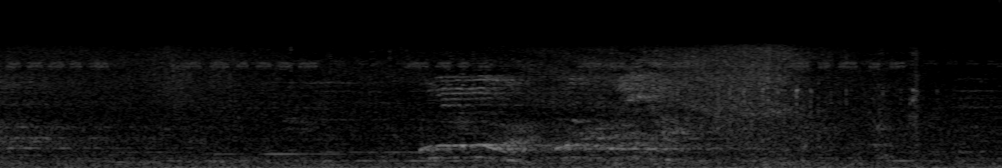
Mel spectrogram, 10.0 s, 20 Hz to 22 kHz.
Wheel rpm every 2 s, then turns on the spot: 0, 0, 0, 0, 0.
none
